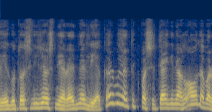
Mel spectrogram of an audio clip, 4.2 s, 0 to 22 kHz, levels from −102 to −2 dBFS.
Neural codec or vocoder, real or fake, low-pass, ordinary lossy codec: none; real; 10.8 kHz; AAC, 48 kbps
